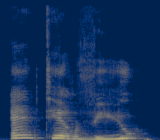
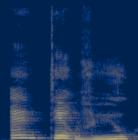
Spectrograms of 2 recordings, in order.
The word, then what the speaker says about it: interview: oui ici par exemple comme le mot interview interview c'est un mot d'origine anglaise découvrant alors des mots qui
